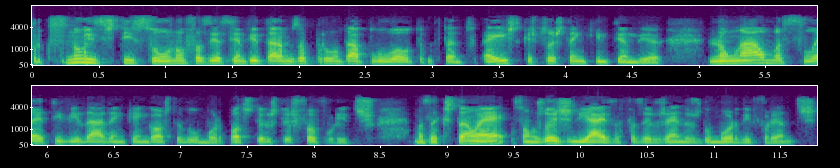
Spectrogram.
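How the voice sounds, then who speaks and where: A medium-pitched man talks very fast with lively intonation against a quiet background. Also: dry, close sound with no echo. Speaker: stand-up comedian. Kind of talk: casual chat.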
